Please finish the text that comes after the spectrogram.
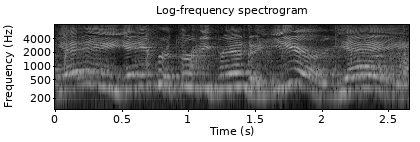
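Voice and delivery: high, mock-cheerful yay; mock celebration, high and bright; sarcastic yay. Sarcastic cheer about teacher pay.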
